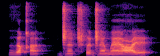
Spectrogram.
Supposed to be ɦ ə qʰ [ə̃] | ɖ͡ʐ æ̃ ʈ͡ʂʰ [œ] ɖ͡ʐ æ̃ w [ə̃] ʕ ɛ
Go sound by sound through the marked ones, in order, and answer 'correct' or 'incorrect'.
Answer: correct, incorrect, incorrect

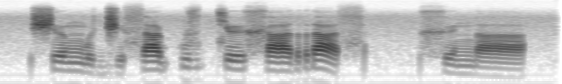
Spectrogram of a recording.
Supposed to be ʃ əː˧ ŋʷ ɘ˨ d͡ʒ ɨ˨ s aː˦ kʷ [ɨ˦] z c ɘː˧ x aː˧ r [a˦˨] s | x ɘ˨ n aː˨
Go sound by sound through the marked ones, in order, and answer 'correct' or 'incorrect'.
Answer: incorrect, correct

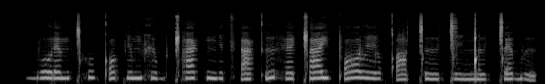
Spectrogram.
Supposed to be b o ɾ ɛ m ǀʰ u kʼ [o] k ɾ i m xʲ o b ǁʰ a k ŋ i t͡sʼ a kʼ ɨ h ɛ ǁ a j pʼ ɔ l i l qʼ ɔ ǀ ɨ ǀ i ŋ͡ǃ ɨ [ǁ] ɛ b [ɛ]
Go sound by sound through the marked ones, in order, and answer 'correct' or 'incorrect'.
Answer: incorrect, incorrect, incorrect

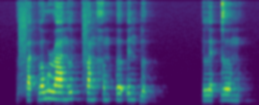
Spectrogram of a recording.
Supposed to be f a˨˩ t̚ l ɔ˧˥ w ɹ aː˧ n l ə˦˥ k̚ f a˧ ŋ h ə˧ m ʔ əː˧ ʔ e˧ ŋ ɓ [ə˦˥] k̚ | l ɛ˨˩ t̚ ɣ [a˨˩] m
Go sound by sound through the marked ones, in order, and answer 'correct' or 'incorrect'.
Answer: incorrect, incorrect

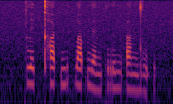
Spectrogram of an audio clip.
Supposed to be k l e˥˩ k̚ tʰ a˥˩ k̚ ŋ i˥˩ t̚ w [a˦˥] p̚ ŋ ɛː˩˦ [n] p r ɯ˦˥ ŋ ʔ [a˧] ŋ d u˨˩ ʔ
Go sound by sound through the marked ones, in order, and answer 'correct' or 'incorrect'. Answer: correct, incorrect, incorrect

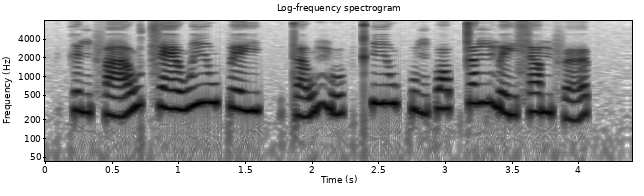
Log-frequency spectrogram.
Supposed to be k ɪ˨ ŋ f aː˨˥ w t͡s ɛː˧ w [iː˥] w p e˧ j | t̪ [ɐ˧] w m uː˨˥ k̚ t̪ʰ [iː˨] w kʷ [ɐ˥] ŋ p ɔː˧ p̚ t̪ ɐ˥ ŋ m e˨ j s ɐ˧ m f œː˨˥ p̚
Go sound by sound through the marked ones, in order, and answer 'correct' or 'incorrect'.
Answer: correct, incorrect, incorrect, incorrect

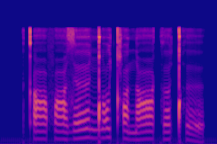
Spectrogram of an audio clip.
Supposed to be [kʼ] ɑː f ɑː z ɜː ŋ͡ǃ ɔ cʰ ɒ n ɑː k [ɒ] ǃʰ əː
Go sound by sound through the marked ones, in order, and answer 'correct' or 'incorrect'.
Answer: correct, incorrect

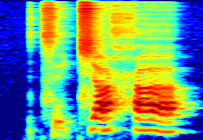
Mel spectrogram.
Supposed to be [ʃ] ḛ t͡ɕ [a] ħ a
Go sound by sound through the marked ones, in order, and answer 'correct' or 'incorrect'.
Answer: incorrect, correct

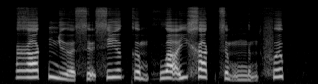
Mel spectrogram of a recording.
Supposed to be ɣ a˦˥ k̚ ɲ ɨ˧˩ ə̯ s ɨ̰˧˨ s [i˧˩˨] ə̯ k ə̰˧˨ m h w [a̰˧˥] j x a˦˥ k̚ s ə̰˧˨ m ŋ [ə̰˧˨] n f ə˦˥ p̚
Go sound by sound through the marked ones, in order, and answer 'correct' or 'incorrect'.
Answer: incorrect, correct, correct

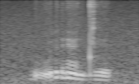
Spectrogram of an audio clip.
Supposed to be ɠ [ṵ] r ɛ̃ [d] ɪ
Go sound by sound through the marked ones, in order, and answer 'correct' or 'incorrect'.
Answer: correct, correct

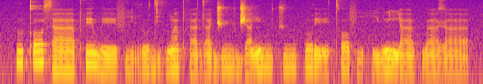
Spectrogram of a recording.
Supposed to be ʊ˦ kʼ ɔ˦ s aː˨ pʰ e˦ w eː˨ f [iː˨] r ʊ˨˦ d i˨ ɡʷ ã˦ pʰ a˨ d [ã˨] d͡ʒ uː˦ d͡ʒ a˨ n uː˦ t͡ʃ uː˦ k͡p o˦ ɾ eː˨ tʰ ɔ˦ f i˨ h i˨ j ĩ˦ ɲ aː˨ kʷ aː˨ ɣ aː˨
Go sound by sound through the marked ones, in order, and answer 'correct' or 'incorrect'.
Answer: incorrect, incorrect

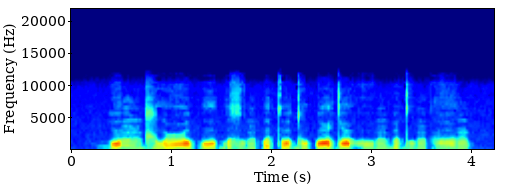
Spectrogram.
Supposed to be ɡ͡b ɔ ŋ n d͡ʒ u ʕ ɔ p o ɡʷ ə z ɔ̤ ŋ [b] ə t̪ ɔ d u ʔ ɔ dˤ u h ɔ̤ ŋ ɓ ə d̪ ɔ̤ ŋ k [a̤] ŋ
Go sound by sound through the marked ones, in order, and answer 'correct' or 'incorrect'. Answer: incorrect, correct

